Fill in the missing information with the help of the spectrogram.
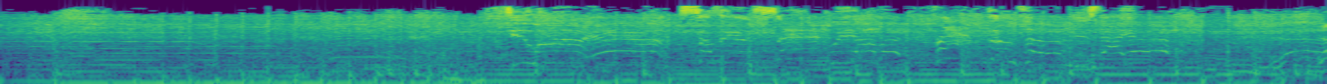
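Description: A loud rock song plays steadily throughout, with dense band instrumentation, a driving low end and a sung vocal line weaving over the top.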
